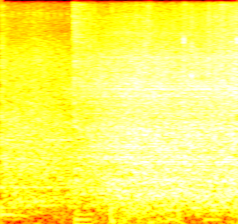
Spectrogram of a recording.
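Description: Steady outdoor background rush with no clear tones, such as distant traffic or wind, stepping up a little in level about three-quarters of a second in.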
